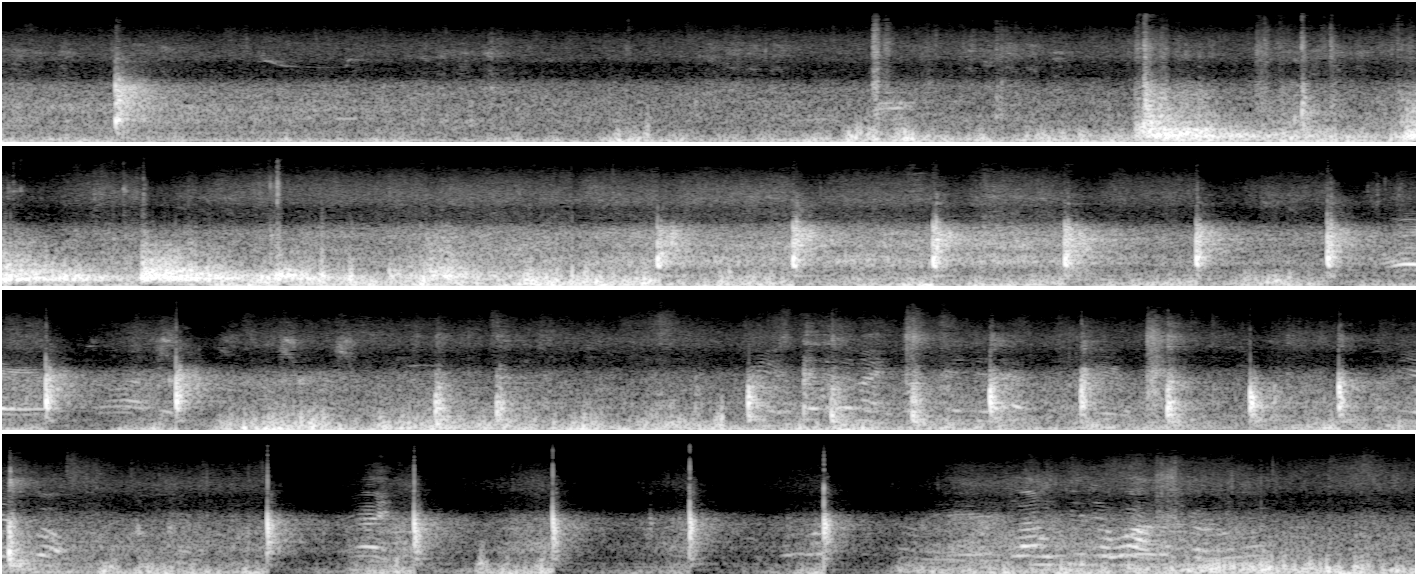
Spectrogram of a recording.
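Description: A long run of sharp knocks on wood, roughly two a second, each with a short ring, starting about ten seconds in. Before it comes a louder stretch of mixed noise.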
